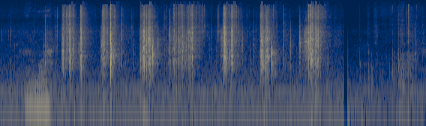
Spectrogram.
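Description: A pepper grinder cracks black pepper over a kale salad in about seven short, crunchy grinding bursts with brief pauses between them, close and fairly quiet.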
